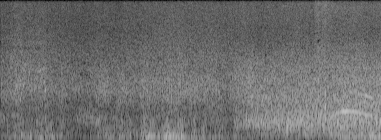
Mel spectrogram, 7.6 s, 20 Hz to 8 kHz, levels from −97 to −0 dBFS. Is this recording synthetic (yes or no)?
no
